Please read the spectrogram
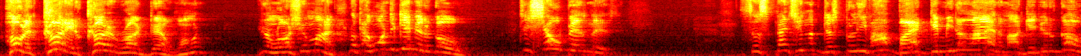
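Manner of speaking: high, loud angry outburst; king yelling at his daughter to cut it; furious king. Acted. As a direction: stop the scene with a roar.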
